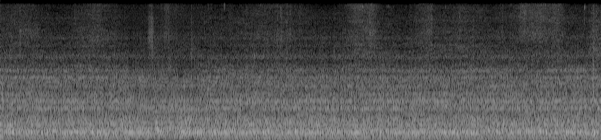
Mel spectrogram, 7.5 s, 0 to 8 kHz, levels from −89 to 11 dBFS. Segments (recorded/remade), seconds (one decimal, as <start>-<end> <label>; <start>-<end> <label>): 0.0-1.6 recorded; 1.6-2.5 remade; 2.5-7.5 recorded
